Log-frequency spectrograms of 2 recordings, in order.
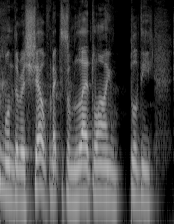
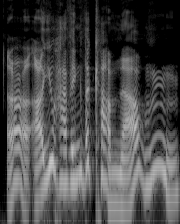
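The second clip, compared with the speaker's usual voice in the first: croaky Yoda, inverted and pitched up; 3 semitones higher than usual. Acted. Host slips into a silly Yoda voice. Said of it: "No, that's Yoda".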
